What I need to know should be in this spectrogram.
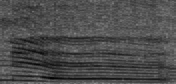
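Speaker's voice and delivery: high, drawn little wail; mock-plaintive cry; retold dismayed no. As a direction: let it out high and pained. Reacting to mom's lost dreams.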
